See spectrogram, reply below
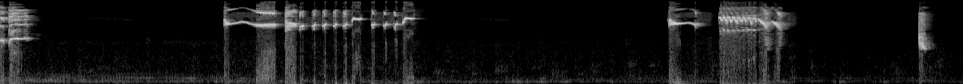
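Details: Orange-headed thrush song used as a lure to get a kept bird singing: loud, high, buzzy phrases mixed with rapid chattering notes in bursts separated by silent gaps, ending with a short sharp note.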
